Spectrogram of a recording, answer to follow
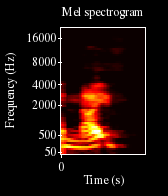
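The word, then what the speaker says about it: knife: कनाइफ लिखा हुआ है के साइलेंट है तो हम पढ़ेंगे नाइफ के को नहीं देखेंगे एन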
